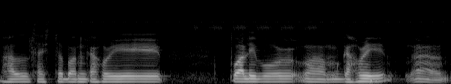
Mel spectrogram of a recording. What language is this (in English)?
Assamese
